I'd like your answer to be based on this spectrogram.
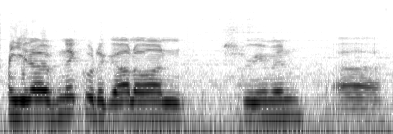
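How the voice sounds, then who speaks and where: A man's voice: fairly high pitch, unhurried, mellow, faint music behind. A man co-hosting a gaming stream, making dry, teasing jokes in casual chat. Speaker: co-host.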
